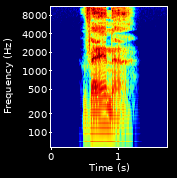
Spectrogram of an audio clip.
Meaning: inflection of wähnen: 1. first-person singular present 2. first/third-person singular subjunctive I 3. singular imperative
- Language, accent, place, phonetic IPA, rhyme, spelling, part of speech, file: German, Germany, Berlin, [ˈvɛːnə], -ɛːnə, wähne, verb, De-wähne.ogg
